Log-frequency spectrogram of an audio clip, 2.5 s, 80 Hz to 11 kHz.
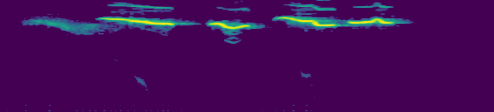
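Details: Vivid niltava of the Taiwan endemic subspecies, in mountain broadleaf forest, while feeding chicks: four clear whistled notes near 4k, the second lower and downslurred, the last two wavering, after a faint softer lead-in.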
